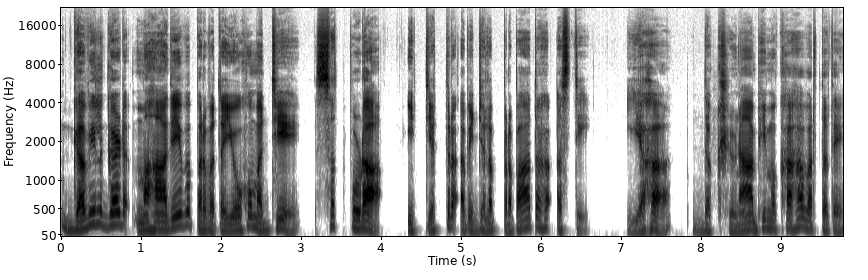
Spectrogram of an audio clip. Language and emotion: Sanskrit, neutral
